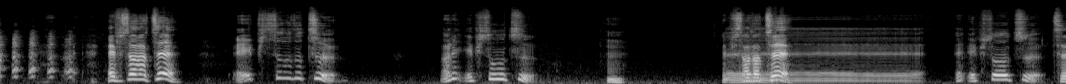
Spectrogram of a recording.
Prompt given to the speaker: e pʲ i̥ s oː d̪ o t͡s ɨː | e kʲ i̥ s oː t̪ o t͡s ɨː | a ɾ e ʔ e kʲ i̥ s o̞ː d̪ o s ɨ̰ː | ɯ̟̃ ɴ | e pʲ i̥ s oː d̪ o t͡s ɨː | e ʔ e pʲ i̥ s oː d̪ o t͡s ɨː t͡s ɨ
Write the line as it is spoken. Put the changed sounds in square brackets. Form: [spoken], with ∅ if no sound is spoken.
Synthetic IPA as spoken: e pʲ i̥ s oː d̪ o t͡s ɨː | e [pʲ] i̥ s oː [d̪] o t͡s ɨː | a ɾ e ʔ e [pʲ] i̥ s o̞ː d̪ o [t͡s] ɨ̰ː | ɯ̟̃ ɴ | e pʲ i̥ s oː d̪ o t͡s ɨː | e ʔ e pʲ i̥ s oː d̪ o t͡s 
